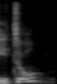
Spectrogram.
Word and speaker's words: Itto: It's It's just Itto. Uh, I had a feeling I was saying his name wrong.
